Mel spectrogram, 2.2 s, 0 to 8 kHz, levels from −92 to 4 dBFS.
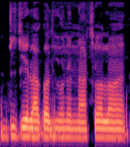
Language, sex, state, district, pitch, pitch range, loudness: Awadhi, male, Chhattisgarh, Balrampur, 130 Hz, 130-135 Hz, -17 LUFS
